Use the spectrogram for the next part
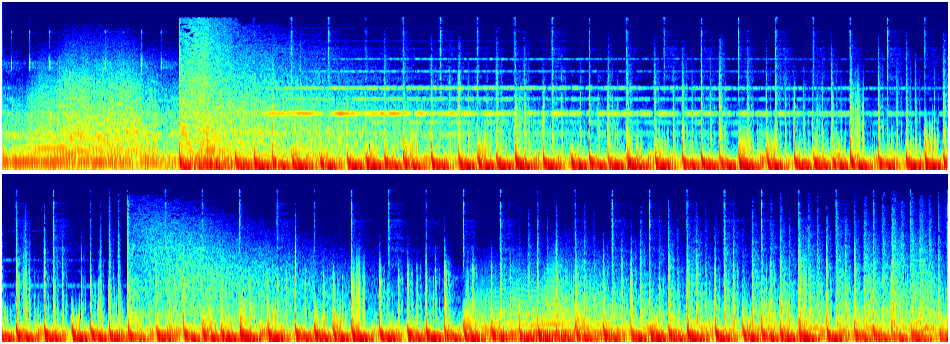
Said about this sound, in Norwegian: Lyddesignet herjer. Det smeller som bare filleren. Og så episk musikk, da. Bare hør på dette.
